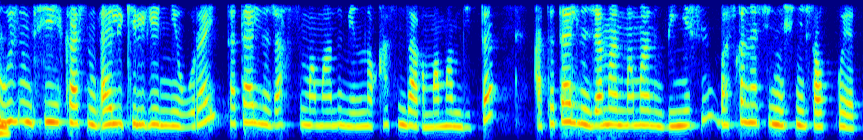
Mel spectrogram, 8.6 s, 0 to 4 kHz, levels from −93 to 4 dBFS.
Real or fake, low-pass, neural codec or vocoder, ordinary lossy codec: real; 3.6 kHz; none; none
